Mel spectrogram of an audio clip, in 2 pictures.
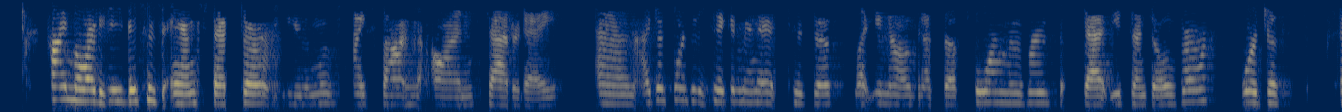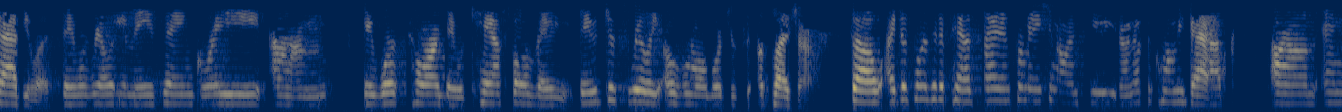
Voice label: voicemail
